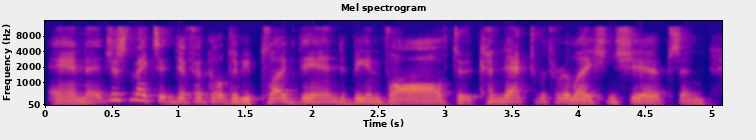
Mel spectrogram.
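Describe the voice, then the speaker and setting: An American man giving conversational interview answers as a guest, speaking in a halting way with many pauses. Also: fairly high pitch, a little mellow. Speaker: interview guest, volunteer church ministry leader.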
